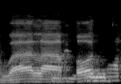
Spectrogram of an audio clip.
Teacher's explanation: Walaqad, dalnya dal sukun, ini bacaan qalqalah, ya. Memantulnya ditampakkan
